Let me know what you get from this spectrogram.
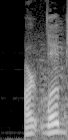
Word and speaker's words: Hartlaub: Hartlib, spelled H-A-R-T-L-A-U-B. The A is silent.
